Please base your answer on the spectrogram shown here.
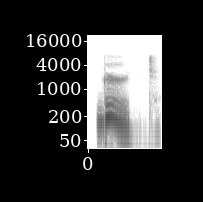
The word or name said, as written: gert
